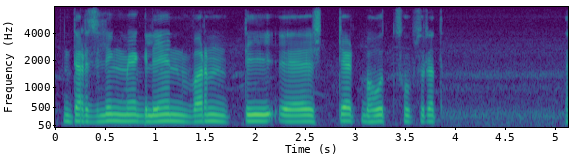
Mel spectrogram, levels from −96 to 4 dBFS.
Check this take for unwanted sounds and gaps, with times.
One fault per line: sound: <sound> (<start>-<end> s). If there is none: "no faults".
no faults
